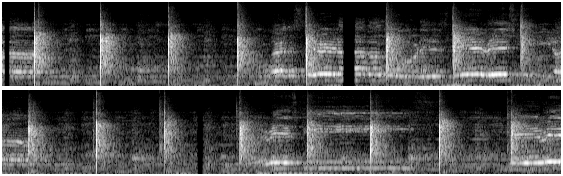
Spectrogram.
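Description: Live worship song in church: a voice carries the melody with others singing along, over a sharp clap-like beat about once a second. The sound cuts out for an instant twice, near the middle.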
